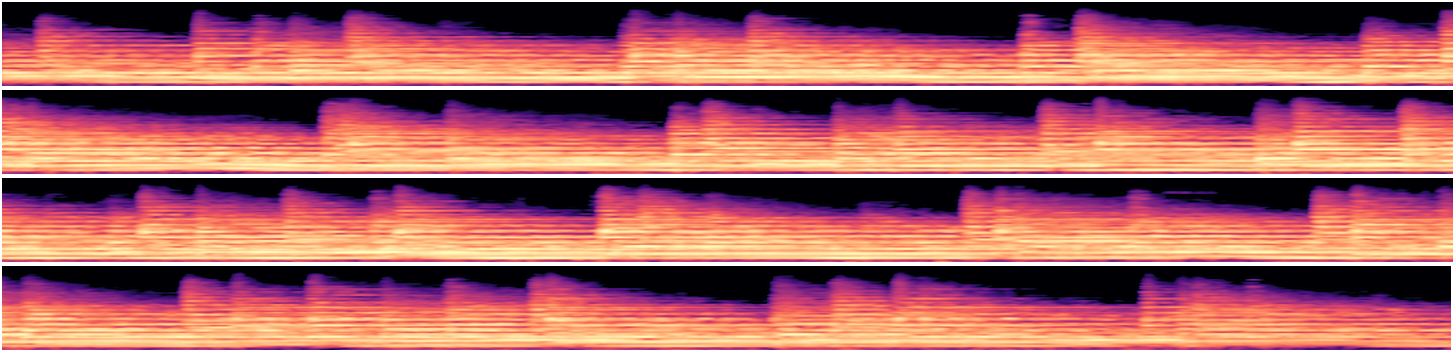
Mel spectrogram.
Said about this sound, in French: Et les cloches, c'est pareil. Quand on sait qu'on est écouté, qu'on fait plaisir, c'est merveilleux de sonner.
